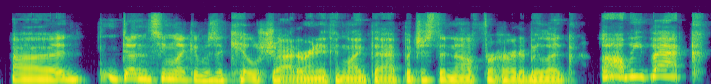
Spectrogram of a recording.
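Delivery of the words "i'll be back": high, far-off monster voice vowing to return; Shelob's parting threat. Retold or imitated. Spider voiced to Frodo, high mock villain vow. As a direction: squeak out a villain's retreat line.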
